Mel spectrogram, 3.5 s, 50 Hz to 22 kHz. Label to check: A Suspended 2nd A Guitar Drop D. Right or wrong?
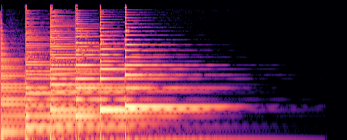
Right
